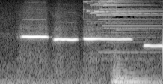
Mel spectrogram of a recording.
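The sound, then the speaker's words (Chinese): Casual, unhurried whistling: a few long, clear whistled notes, the second slightly lower than the first. A broad background swell of noise rises partway through. “白鹤怀则仰头看着天，漫不经心地吹起了口哨”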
